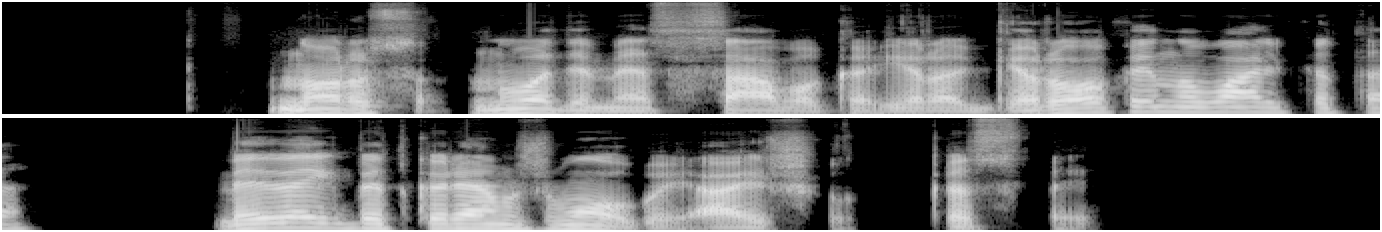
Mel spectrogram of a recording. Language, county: Lithuanian, Kaunas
